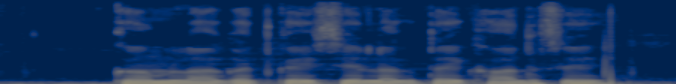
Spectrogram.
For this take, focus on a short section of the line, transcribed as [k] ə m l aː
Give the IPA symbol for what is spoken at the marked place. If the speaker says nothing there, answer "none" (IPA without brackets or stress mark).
k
